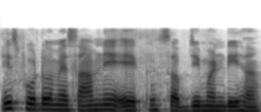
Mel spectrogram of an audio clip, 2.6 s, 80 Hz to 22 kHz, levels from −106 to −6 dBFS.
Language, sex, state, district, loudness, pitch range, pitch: Hindi, male, Jharkhand, Garhwa, -14 LUFS, 150-175 Hz, 160 Hz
